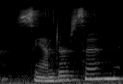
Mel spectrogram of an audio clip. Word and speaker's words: Sanderson: is middle name and maiden name Sanderson s-a-n-d-e-r-s-o-n last name is pronounced like Harris with a lisp it's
